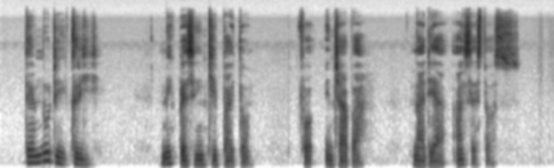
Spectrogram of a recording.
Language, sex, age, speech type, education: Nigerian Pidgin, male, 15-29, spontaneous, tertiary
